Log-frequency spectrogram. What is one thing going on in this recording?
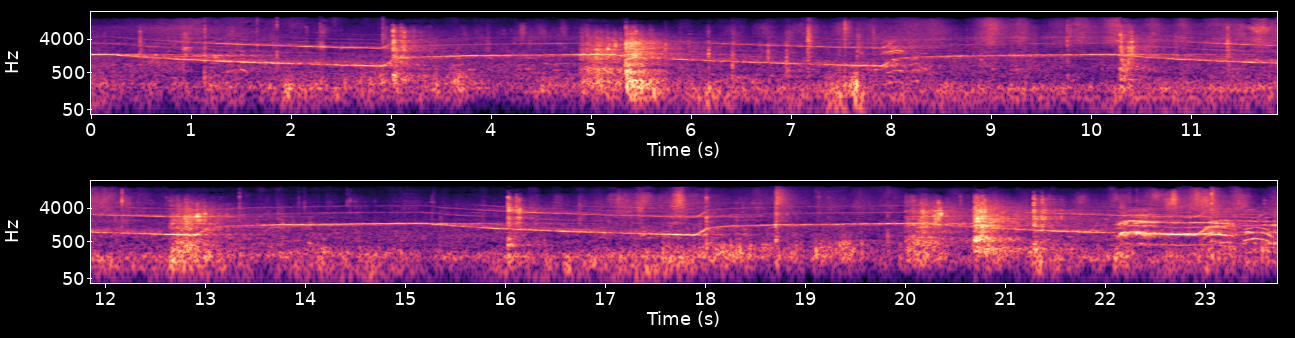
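A police siren wails nearby, rising and falling over and over.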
